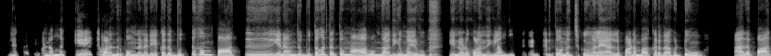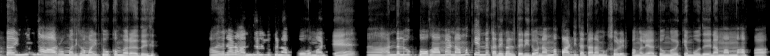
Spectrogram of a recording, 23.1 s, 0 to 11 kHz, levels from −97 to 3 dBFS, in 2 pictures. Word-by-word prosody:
இல்ல, 225 - -4
இல்ல. 365 - -18
இப்ப 235 -1 -16
நம்ம 245 +8 +2 0.2
கேட்டு 345 +5 0
வளர்ந்துருப்போம்ல. 245 -6 +2
நிறைய 195 +2 0
கத. 190 0 +2
புத்தகம் 350 +8 0
பார்த்து 285 +3 +1 0.4
ஏன்னா 275 +3 +4
வந்து 260 +2 +1
புத்தகம் 320 +6 +1
எடுத்தோம்னா 280 +3 +2
ஆர்வம் 270 +1 +2
தான் 260 -4 +2
அதிகமாயிரும் 225 -3 0 0.4
என்னோட 255 +3 +1
குழந்தைங்கலாம் 235 +1 +1
புத்தகம் 275 +3 -10
எடுத்து 230 -1 -10
எடுத்தோன்னு 245 +3 0
வச்சுக்கோங்களேன்! 205 +1 0
அதில 195 0 0
படம் 230 +5 +2
பார்க்கறதாகட்டும், 215 0 0 0.7
அத 270 - +2 0.2
பார்த்தா 310 +4 +2
இன்னும் 365 +3 -1
தான் 310 -5 +3
ஆர்வம் 285 0 +1
அதிகமாக 270 +2 0
தூக்கம் 305 -4 +1
வராது 190 -3 0 1.0
அதனால 320 +4 0
அந்த 285 +4 0
அளவுக்கு 320 -1 -3
நான் 260 -2 -1
போக 245 +1 0
மாட்டேன். 200 +1 -1 0.3
ஆ - - -4 0.3
அந்த 285 +4 +1
அளவுக்கு 325 -1 -2
போகாம 300 +1 +2
நமக்கு 375 +9 -1
என்ன 330 +1 +1
கதைகள் 280 -2 0
தெரியுதோ! 240 0 +1
நம்ம 255 +9 +1
பாட்டி, 275 -1 +2
தாத்தா 255 -1 +1
நமக்கு 220 -2 -3
சொல்லியிருப்பாங்க 220 -2 -1
இல்லயா! 195 0 +1
தூங்க 225 0 +1
வைக்கும்போது, 195 0 -1
நம்ம 200 +1 0
அம்மா, 205 +1 0
அப்பா, 195 -2 -5
250 Hz, 155 wpm, -23 LUFS, 215-290 Hz, 1.0 s, ஏன்னா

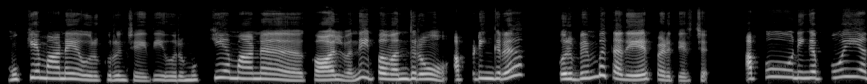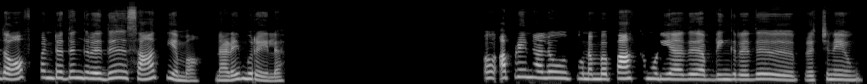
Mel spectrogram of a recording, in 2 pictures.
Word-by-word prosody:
முக்கியமான 275 +2 +2 0.2
ஒரு 195 - -2
குறுஞ்செய்தி, 200 -2 -4
ஒரு 190 0 -3
முக்கியமான 275 +2 0 0.6
கால் 210 +2 +5
வந்து, 255 - -1
இப்ப 260 0 +4
வந்துரும். 245 -3 +2 0.2
அப்படிங்கிற 270 +3 0 0.6
ஒரு 255 - +6
பிம்பத்த 340 +6 0
அது 215 - +1
ஏற்படுத்திருச்சு. 190 -7 -5 0.5
அப்போ, 270 +7 -9 0.3
நீங்க 295 0 +1 0.2
போய் 360 +3 -3
அத 275 - -1
ஆஃப் 330 - -11
பண்றதுங்கிறது 290 -3 0 0.2
சாத்தியமா? 240 - -1 0.3
நடைமுறையில? 210 -4 0 2.1
ஒ, 295 - -3 0.2
அப்படினாலும் 305 -3 -1 0.3
"நம்ம 245 0 +1 0.2
பார்க்க 275 0 +5
முடியாது" 240 -2 +1
அப்படிங்கிறது 230 +1 -2 0.4
பிரச்சனையோ? 210 +1 -3
255 Hz, 100 wpm, -23 LUFS, 215-290 Hz, 2.1 s, ஒரு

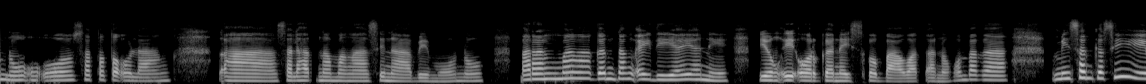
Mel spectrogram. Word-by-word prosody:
'no 205 -3 -1
oo, 195 +1 -2
sa 220 +1 -4
totoo 195 -3 -1
lang, 165 0 -4 0.6
ah, 170 -2 +2
sa 185 - -1
lahat 185 0 +1
ng 180 -1 0
mga 165 -1 -1
sinabi 155 -3 -3
mo 145 +2 -7
'no, 165 +1 -7 0.3
parang 250 +3 +4
magandang 265 -2 +2
idea 215 -2 +1
'yan, 230 -1 +1
eh, 175 -1 -3 0.3
yung 190 -2 +3
i-organize 175 -3 +2
ko 175 -3 -1
bawat 150 -1 +1
ano, 145 -2 -5
kumbaga 210 -1 0 0.5
minsan 280 +3 +3
kasi, 300 +1 +2
185 Hz, 135 wpm, -25 LUFS, 165-230 Hz, 0.6 s, parang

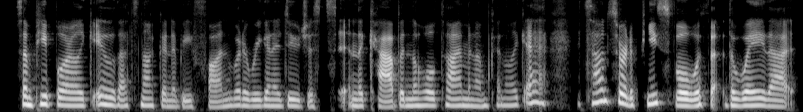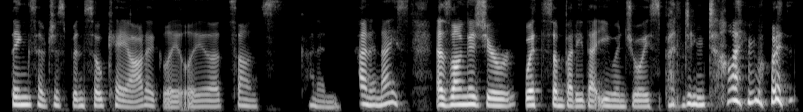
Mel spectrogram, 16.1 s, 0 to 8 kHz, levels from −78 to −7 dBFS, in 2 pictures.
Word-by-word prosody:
some 215 -2 +5
people 215 0 +2
are 180 -1 +3
like, 180 0 -1
"Ew, 210 -3 +3
that's 180 +4 -5
not 185 -1 -1
gonna 160 -2 -3
be 150 - -4
fun. 150 +2 -4
What 190 0 -2
are 175 - +1
we 170 0 -1
gonna 170 -1 -1
do? 170 -1 0
Just 155 -1 -9
sit - - -6
in - - -2
the 170 - +1
cabin 170 +2 +2
the 180 - +1
whole 180 0 +1
time?" 180 -1 0
and 170 - -3
I'm 165 +2 -4
kinda 190 +2 -8
like, 195 +1 -6
"Eh, 250 0 +1 0.3
it 220 - -11
sounds 285 +3 +2
sort 250 -5 +6
of 185 - -4
peaceful," 225 -8 +4
with 180 +4 +2 0.2
the 185 -2 +2
way 185 +1 +4
that 160 -3 -1 0.2
things 205 0 +2
have 185 -4 -3
just 185 -1 -7
been 175 0 -4
so 175 0 -3
chaotic 170 0 -5
lately; 70 - -6
that 160 0 -8
sounds 160 - -10 0.2
kinda 150 -8 -10 0.2
kinda 220 -4 +2
nice, 235 +4 -2 0.3
as 205 -1 +5
long 210 0 +6
as 205 -2 +3
you're 180 +1 +2
with 195 0 +3
somebody 175 -4 -1
that 160 -1 -2
you 175 -1 -1
enjoy 155 0 -3
spending 200 +5 -1
time 280 +3 +1
with. 315 +1 +4
180 Hz, 230 wpm, -22 LUFS, 170-205 Hz, 0.3 s, sort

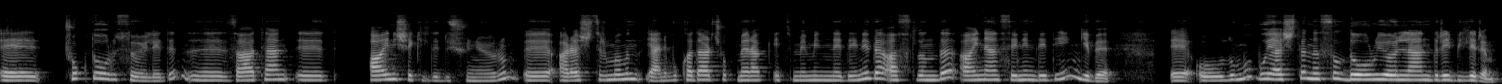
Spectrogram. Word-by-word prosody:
Eee, 185 -1 +1 0.2
çok 265 0 -5
doğru 255 -4 0
söyledin. 170 -8 -5
Eee, 195 -2 -2
zaten, 200 +5 0
eee, 200 -1 -2
d - - -19 0.4
aynı 220 +4 +4
şekilde 210 -7 -5
düşünüyorum. 175 - -6
Eee, 190 -1 -1
araştırmamın, 210 +6 0
yani, 175 0 -1
bu 205 - -8
kadar 215 0 +1
çok 220 0 -10
merak 200 0 -1
etmemin 195 0 -4
nedeni 200 +8 -1
de 270 -1 +4
aslında 210 +7 0
aynen 215 +1 +2
senin 215 -1 -1
dediğin 235 - -2
gibi, 150 - -1 0.5
eee, 175 0 0
oğlumu 215 - -1
bu 255 - +1
yaşta 235 +3 +3
nasıl 260 -2 +1
doğru 230 0 +7
yönlendirebilirim, 210 - +3
205 Hz, 130 wpm, -27 LUFS, 190-230 Hz, 0.5 s, doğru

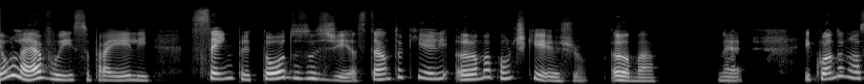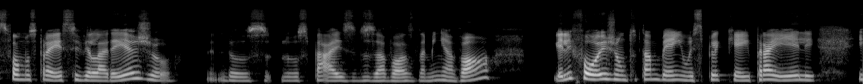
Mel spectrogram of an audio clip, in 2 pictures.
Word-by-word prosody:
eu 275 - +3
levo 290 - +6
isso 215 +2 -5
pra 195 -1 -3
ele 190 0 -3 0.4
sempre, 265 -3 +1
todos 275 +6 +2
os 260 -5 -4
dias, 180 -5 -5
tanto 255 +8 +1
que 335 +1 -12
ele 270 -3 -2
ama 235 +10 +1
pão 290 -3 -5
de - - -2
queijo. 170 - -3 0.2
Ama, 165 -5 +2 0.6
né. 175 -1 -6 0.6
E - - -4
quando 265 +10 +2
nós 290 -4 -4
fomos 220 -3 -1
pra 215 -3 +2
esse 195 +4 -1
vilarejo, 195 +4 0 0.4
dos 170 -2 -6
dos 175 0 -11
pais 170 -3 -2
dos 170 +1 -9
avós 170 0 -3
da 170 +1 -10
minha 185 +1 -6
avó, 190 - +1 0.7
ele 205 +10 +4
foi 250 -5 +7
junto 215 -4 -4
também, 220 -2 0
eu 195 -1 -6
expliquei 205 -1 -2
pra 220 +4 +4
ele, 200 +1 0 0.4
e - - -4
210 Hz, 145 wpm, -23 LUFS, 180-255 Hz, 0.7 s, foi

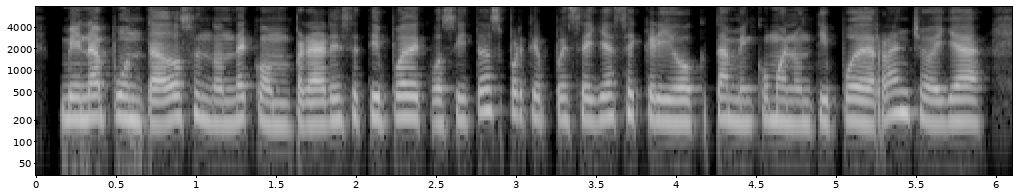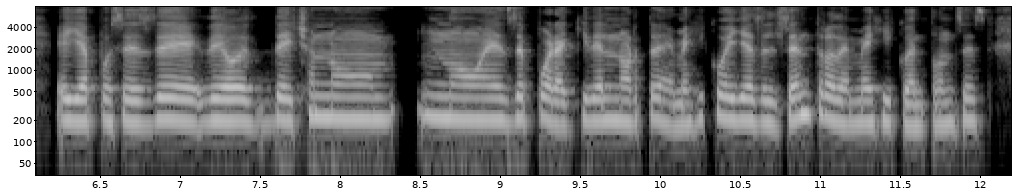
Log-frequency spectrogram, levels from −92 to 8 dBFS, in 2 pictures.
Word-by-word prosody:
bien 210 -1 +3
apuntados, 215 -1 +3
en 215 - -1
donde 190 +3 0
comprar 180 -1 +3
ese 200 +2 -2
tipo 215 +1 +1
de 215 -1 +4
cositas, 205 +8 -2
porque, 235 -4 -4
pues, 205 0 -3
ella 205 +2 +1
se 230 +1 0
crió 190 -4 0
también 195 -3 -1
como 200 0 -1
en 185 - -1
un 185 -1 -5
tipo 195 +1 -3
de 185 -2 +5
rancho. 235 +1 0
Ella 190 0 +1 0.2
ella, 195 -1 +1
pues, 190 -1 -2
es 185 -2 -1
de 200 -2 +3
de 195 +2 +2
o 195 0 +4
de 185 +2 -3
hecho, 195 +2 -3
no 210 +1 -1
no 210 -3 -1
es 200 -1 0
de 210 - +1
por 205 -2 0
aquí, 180 +2 0
del 195 0 0
norte 195 +2 -3
de 190 -4 -3
México, 190 +7 -5
ella 205 -1 +1
es 195 - -4
del 180 -3 -3
centro 225 +1 +1
de 185 -2 -1
México, 185 0 -3
entonces, 180 +3 -5
200 Hz, 230 wpm, -24 LUFS, 185-210 Hz, 0.2 s, de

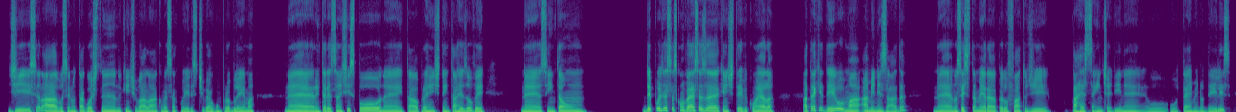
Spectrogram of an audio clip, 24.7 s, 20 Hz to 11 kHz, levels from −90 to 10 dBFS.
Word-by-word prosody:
de, 145 +5 0
sei 135 - -4
lá, 150 -2 +4
você 125 0 -2
não 125 0 0
tá 130 +1 -1
gostando 135 +2 0
que 130 +1 -5
a - - +1
gente 125 +1 -5
vai 125 0 +1
lá 125 +1 +1
conversar 125 0 -3
com 125 +2 -5
ele. 120 +1 -1
Se 120 - -9
tiver 150 0 -3
algum 120 -1 -1
problema, 130 +4 +1 0.6
né. 125 +1 +3
Era 125 0 +2
interessante 135 +3 0
expor, 155 -2 +3
né. 135 +1 +1
E 130 - -2
tal, 130 +2 -1
para 130 0 -2
a 125 - +3
gente 130 0 0
tentar 135 -2 -1
resolver, 140 -2 +2 0.7
né". 130 0 +2
Assim, 125 +2 -2
então 145 0 +2 1.2
Depois 185 +6 +3
dessas 215 -2 +1
conversas, 185 -1 +2
eh, 165 -4 +4
que 155 - -6
a 155 - +1
gente 145 - -4
teve 145 -1 -1
com 140 0 -2
ela, 145 0 +2 0.6
até 155 +7 +1
que 220 +2 -4
deu 175 +5 +3
uma 145 -3 +2
amenizada, 135 - -1 0.5
né. 130 +2 -1
Eu 130 - -1
não 140 - 0
sei 150 +4 +2
se - - -6
também 140 -2 0
era 135 -2 +2
pelo 130 +1 -1
fato 125 +1 -2
de 120 -2 -1 0.4
tá 125 - +1
recente 120 +3 -1
ali, 115 +4 -4
né, 120 -3 -3
o 110 -3 -6
o 110 -3 -5
término 110 0 -1
deles, 120 +9 -2
130 Hz, 165 wpm, -22 LUFS, 125-145 Hz, 1.2 s, lá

